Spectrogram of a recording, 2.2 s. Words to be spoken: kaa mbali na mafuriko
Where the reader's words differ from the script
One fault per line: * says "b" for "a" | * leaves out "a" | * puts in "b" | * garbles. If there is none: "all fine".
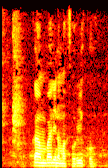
all fine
